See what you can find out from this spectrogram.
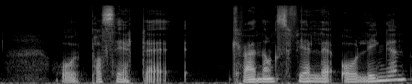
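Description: No technical faults can be heard anywhere in the recording. The speech comes through steadily, with no dropouts, clicks or sudden changes in level.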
